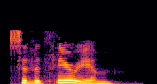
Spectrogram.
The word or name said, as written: Sivatherium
